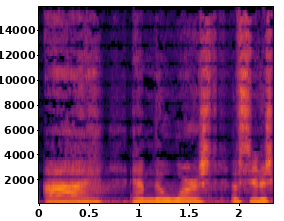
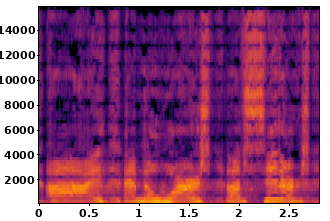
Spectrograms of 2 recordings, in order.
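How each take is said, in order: First: Said in the usual way. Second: Believing declaration. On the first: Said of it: "Can you say it with me again?". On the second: Shown as a demonstration. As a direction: proclaim it like you believe it. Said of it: "Can you say it again and believe it?".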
